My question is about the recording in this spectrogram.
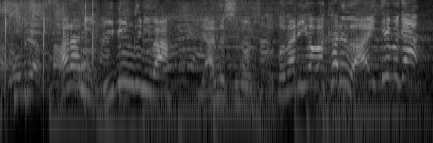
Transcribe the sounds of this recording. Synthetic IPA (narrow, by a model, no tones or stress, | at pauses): saɾaɲ̟iɾʲibʲĩŋɡɯɲ̟iβa | ja̰nɯ̟ɕino̞çi̥t̪o̞t̪o̞naɾʲiɡaβakaɾɯ̟ait̪e̞mɯ̟ɡa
